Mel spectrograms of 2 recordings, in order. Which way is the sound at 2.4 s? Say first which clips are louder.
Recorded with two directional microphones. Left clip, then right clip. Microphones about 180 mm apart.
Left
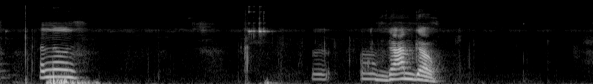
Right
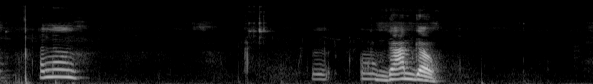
Left 12 dB; 55° left (ahead or behind).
